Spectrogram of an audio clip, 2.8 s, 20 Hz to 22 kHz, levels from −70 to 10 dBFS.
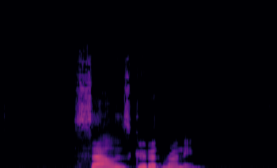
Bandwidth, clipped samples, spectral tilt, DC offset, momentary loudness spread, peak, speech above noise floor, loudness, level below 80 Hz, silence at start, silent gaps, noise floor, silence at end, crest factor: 16.5 kHz; under 0.1%; -4.5 dB/octave; under 0.1%; 14 LU; -12 dBFS; 36 dB; -31 LUFS; -58 dBFS; 0.75 s; none; -67 dBFS; 0.75 s; 22 dB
